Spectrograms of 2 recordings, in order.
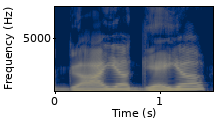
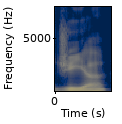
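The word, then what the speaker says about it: Gaea: We have Gia. Now, maybe some people want to say Gia or Gaia, but it is officially pronounced Gia, spelled with a capital G-A-E-A.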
